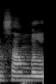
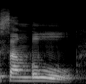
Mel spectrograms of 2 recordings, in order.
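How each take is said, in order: First: Said in the usual way. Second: "sambel" with a dark, held l; thick final l. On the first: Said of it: "Bukan sambel lagi". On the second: Shown as a demonstration. Teacher correcting everyday habit, thick-l "sambel". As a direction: sink into the l of "sambel". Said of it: "tapi sambel".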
